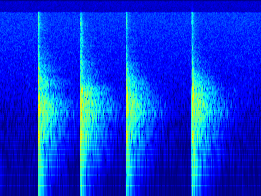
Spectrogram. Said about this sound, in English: Shyly, he knocked on the door. When there was no answer, Anton summoned his bravery and knocked again, a bit louder this time.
